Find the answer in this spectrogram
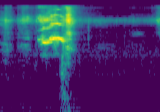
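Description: A brief high-pitched squeak about half a second in, ending in a soft thump.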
